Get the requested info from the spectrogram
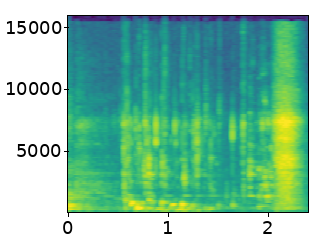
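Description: A person drinking water from a bottle: faint gulps and small wet liquid sounds at the mouth of the bottle.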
